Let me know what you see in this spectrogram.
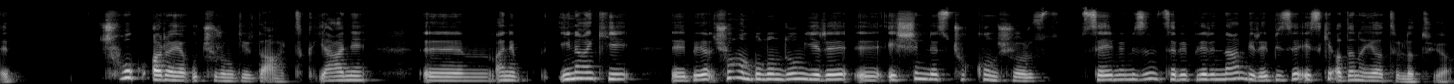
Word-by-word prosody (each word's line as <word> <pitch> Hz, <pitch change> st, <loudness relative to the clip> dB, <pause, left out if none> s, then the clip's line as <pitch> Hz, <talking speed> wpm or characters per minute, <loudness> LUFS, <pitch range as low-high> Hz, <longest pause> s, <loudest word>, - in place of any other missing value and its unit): eee, -, -, -7 dB, 0.8 s
çok 305 Hz, +2 st, +1 dB
araya 205 Hz, -4 st, +5 dB
uçurum 170 Hz, -2 st, -4 dB
girdi 150 Hz, -2 st, -6 dB
artık. 130 Hz, -1 st, -9 dB
Yani, 195 Hz, +2 st, -1 dB, 0.5 s
emm, 175 Hz, -1 st, -1 dB
hani, 195 Hz, -1 st, -1 dB, 0.4 s
inan 275 Hz, +4 st, +3 dB
ki, 245 Hz, -2 st, -1 dB, 0.3 s
eee, 180 Hz, -1 st, -1 dB
b 225 Hz, +2 st, +4 dB
şu 300 Hz, -, -2 dB
an 260 Hz, -5 st, +1 dB
bulunduğum 245 Hz, +1 st, +2 dB
yeri, 230 Hz, 0 st, +4 dB
eee, 190 Hz, 0 st, -1 dB
eşimle 235 Hz, +3 st, +2 dB
s 230 Hz, 0 st, +2 dB
çok 225 Hz, -1 st, -11 dB
konuşuyoruz. 170 Hz, -6 st, -4 dB, 0.2 s
Sevmemizin 225 Hz, +3 st, +1 dB
sebeplerinden 235 Hz, +2 st, 0 dB
biri, 195 Hz, -4 st, 0 dB
bize 210 Hz, +3 st, -1 dB
eski 220 Hz, -2 st, 0 dB
Adana'yı 190 Hz, -2 st, -1 dB
hatırlatıyor. 125 Hz, -, -6 dB
215 Hz, 120 wpm, -24 LUFS, 180-235 Hz, 0.8 s, araya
